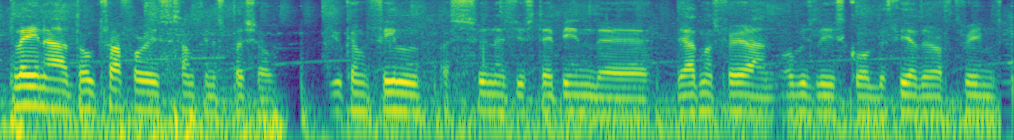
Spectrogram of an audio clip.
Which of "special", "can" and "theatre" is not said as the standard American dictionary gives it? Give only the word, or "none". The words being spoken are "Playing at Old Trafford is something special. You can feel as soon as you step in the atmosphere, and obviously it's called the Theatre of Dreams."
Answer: none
